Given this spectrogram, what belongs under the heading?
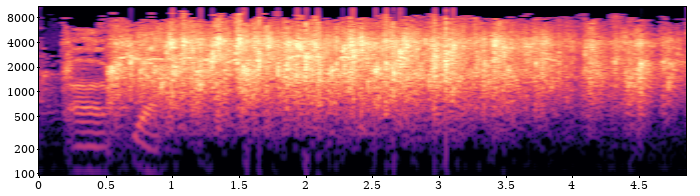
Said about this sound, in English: And I certainly hope that you're applauding for Alcoholics Anonymous, because if you're applauding for me, that's the wrong thing to applaud for.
